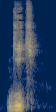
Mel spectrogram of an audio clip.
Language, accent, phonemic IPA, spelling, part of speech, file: French, France, /ɡik/, geek, noun, LL-Q150 (fra)-geek.wav
- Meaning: geek (all senses)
